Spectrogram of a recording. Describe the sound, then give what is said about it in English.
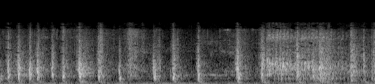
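Rapid hoofbeats of a galloping horse pound in a steady, driving rhythm, then slow and scuffle to a halt amid a burst of rustling noise, as a mail rider arrives at a relay station where a relay rider waits with a fresh horse. “20 miles further along, a relay rider with a fresh horse waits impatiently.”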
